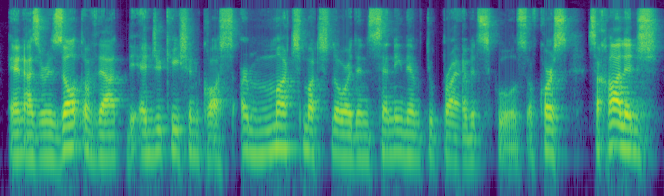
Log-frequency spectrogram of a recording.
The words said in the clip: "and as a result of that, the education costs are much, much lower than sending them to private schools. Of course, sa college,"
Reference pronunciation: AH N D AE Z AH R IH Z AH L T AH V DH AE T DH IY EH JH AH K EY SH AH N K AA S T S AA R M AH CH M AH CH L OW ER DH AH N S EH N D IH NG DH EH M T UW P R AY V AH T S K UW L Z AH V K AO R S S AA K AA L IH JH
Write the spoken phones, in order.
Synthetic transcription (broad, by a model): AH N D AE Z AH R IH Z AH L T AH V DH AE T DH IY EH JH AH K EY SH AH N K AA S T S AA R M AH CH M AH CH L OW ER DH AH N S EH N D IH NG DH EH M T UW P R AY V AH T S K UW L S AH V K AO R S S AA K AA L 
